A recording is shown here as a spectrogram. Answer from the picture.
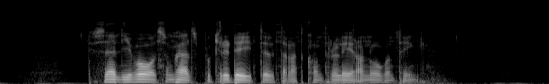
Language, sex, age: Swedish, male, 20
